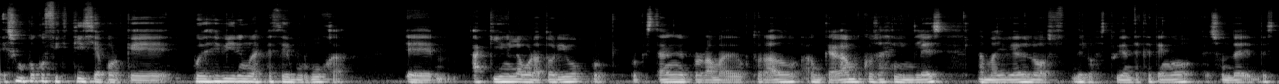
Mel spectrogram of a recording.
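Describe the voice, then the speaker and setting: A man's voice: on the low side, creaky, mellow. A middle-aged man from Spain, a guest answering interview questions in a reflective way, often repeating words as he searches for phrasing. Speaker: university lab director, guest.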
